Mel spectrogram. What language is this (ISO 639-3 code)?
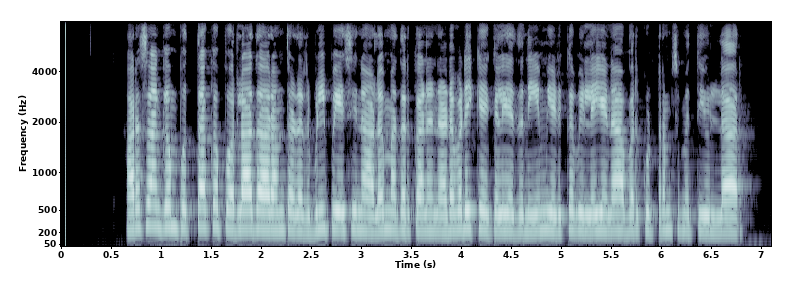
tam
